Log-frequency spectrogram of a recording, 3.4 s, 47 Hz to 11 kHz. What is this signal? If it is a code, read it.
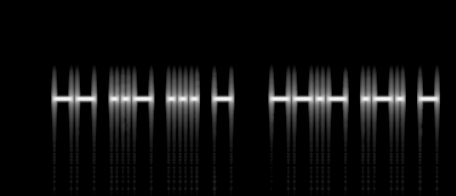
Morse code, heard as a keyed tone, about 28 wpm, 700 Hz. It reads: MUST QRT
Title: Common QSO Phrases Encore 28wpm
